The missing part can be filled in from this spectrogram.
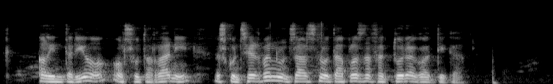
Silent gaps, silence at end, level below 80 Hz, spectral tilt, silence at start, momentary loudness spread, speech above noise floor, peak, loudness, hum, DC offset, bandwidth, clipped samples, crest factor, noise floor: none; 0.55 s; -52 dBFS; -6.5 dB/octave; 0.4 s; 9 LU; 44 dB; -2 dBFS; -17 LUFS; none; under 0.1%; 7.4 kHz; under 0.1%; 16 dB; -60 dBFS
